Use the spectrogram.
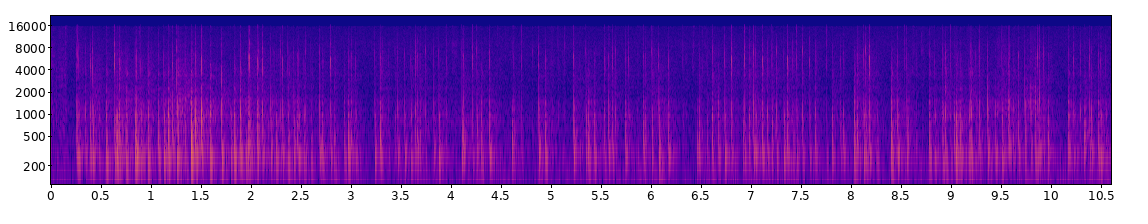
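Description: Fingertips and nails tap fast and lightly scratch the sides of a medium, closed cardboard Priority Mail box turned on its end. The hollow box gives a continuous run of quick, dry, papery taps with a dull mid-pitched thump around 250 Hz and almost no ring after each hit.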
